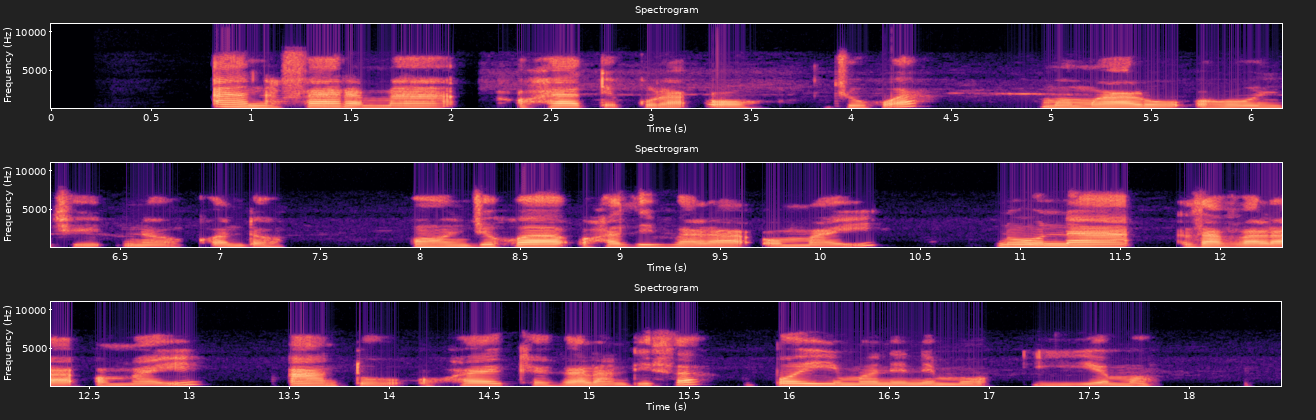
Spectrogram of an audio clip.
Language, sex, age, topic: Oshiwambo, male, 18-24, agriculture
